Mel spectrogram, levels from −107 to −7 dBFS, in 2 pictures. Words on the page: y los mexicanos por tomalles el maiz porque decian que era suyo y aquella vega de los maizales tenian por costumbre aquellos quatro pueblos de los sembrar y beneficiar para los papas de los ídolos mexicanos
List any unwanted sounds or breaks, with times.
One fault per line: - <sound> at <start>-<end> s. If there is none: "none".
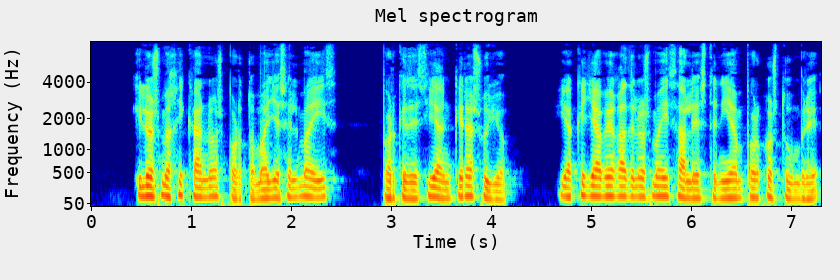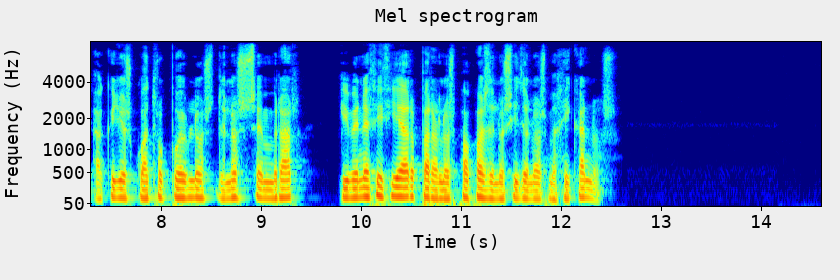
none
